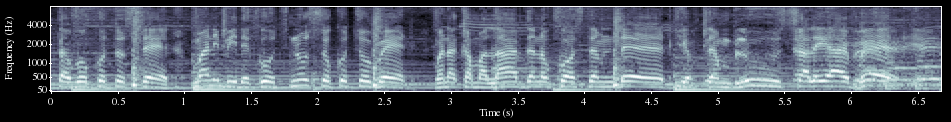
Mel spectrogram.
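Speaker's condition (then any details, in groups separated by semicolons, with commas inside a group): No condition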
